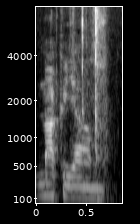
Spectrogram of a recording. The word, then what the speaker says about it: Nakayama: Nakayama? Is that how you say it? Yeah, Nakayama.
